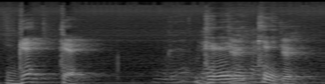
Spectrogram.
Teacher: Так, вот эти согласные, поскольку они произносятся с гласными переднего ряда, произносятся чуть-чуть мягче, чем по-русски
